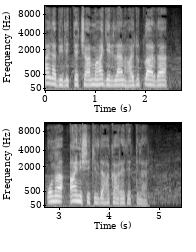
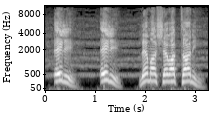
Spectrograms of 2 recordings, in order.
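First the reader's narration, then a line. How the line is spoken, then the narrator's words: Loud cry. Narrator (Turkish): İsa yüksek sesle bağırdı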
